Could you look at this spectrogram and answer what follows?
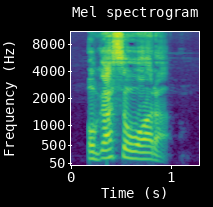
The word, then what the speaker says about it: Ogasawara: Ogasawara. There's no hard R. – Ogasawara. – Yeah, it's a soft R. It's sort of unique.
